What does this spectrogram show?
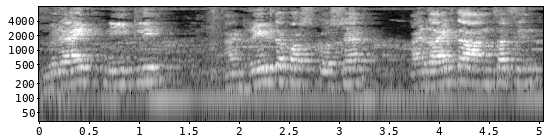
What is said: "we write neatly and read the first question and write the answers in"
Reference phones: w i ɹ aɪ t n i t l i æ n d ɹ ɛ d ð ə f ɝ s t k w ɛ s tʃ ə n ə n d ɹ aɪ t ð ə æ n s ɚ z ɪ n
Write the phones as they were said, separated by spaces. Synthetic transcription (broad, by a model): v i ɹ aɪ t n i t l i æ n d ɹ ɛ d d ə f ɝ s t k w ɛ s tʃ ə n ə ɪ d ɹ aɪ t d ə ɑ n s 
